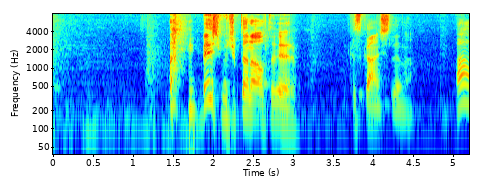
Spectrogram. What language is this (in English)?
Turkish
